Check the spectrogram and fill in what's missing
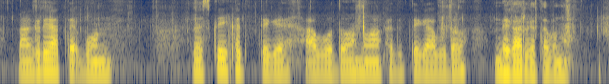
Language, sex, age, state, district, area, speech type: Santali, male, 18-30, West Bengal, Bankura, rural, spontaneous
